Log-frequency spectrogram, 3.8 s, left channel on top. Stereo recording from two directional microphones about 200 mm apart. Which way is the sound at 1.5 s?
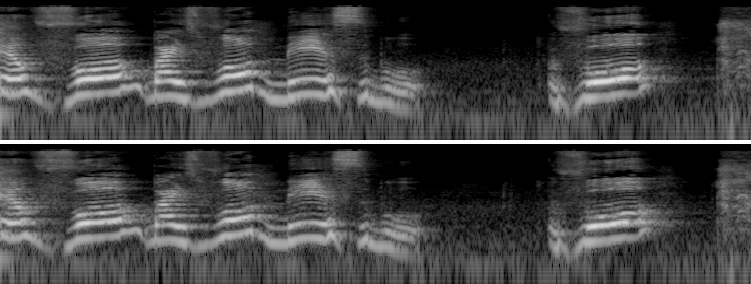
35° left (ahead or behind).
